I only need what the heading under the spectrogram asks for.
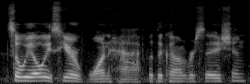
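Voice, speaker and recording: A man's voice: fairly high pitch, fairly quick, sharp tone, a little hiss or hum. A man playing a tabletop game, reasoning out choices in casual chat. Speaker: player.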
